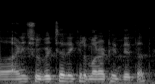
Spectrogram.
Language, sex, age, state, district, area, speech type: Marathi, male, 30-45, Maharashtra, Palghar, rural, spontaneous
